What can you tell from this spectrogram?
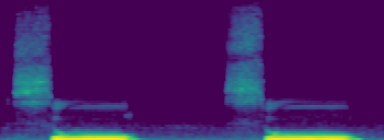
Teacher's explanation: Nipis, su, su. Bunyi safir, desiran bunyi macam ular tu jelaskan. · Jangan gunakan tengah dan pangkal lidah, biar terletak je, hanya hujung lidah sahaja. Makhraj sin, hujung lidah di antara gigi bawah dan gigi atas. Nipis, su, su. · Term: sifat safir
